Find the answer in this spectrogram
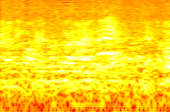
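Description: Several people talking over one another in a close group: crowd chatter.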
